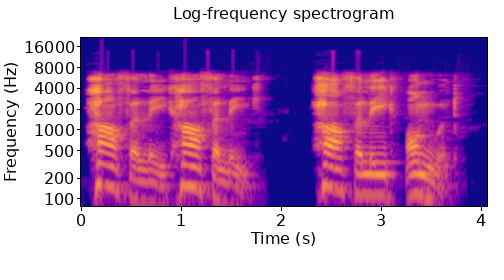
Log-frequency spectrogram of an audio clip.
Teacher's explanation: the first syllable is stressed and then there are two unstressed so we have strong weak weak so half a league half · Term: dactil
